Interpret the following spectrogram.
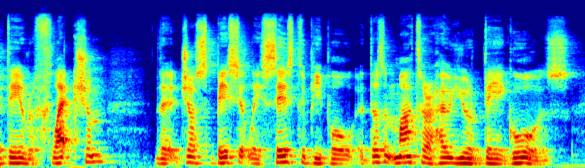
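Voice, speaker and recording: Recorded with audible room echo, a man talks at a moderate pace and medium pitch with ordinary pitch variation. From Scotland, near Glasgow. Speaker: workplace well-being consultant and author. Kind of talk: podcast interview.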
